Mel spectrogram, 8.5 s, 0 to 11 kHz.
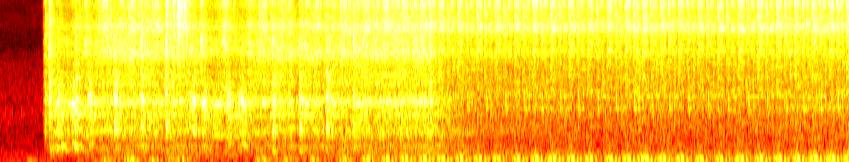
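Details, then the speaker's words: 1977 Fiat 124 Spider barn find, sat nearly 25 years, restarted with more squirted fuel after running out of gas, no radiator and water pump pulley disconnected: cranks and catches, then an uneven, pulsing low idle with lumpy beats; rough idle. "I can't believe it's actually running. Obviously not 100% right."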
